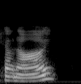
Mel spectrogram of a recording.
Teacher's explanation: do you see how can is not stressed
